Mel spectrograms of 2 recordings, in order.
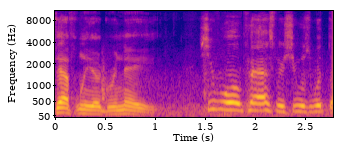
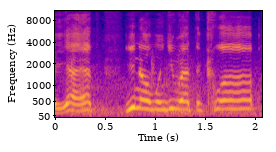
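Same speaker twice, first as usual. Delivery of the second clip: higher, prissy mimicking of the woman; mock imitation of her; 10 semitones higher than usual. Mocking what the woman said about the club, pitched-up imitation. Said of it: "she had the nerve to say".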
